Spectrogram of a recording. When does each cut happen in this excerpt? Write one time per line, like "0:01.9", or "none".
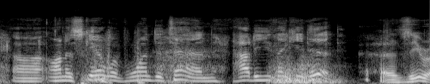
none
